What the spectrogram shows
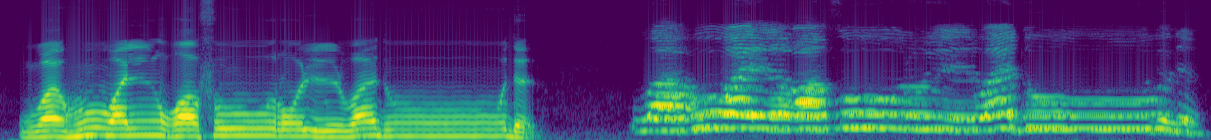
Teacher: اس میں غین موٹا پڑھا جائے گا، را موٹی پڑھی جائے گی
